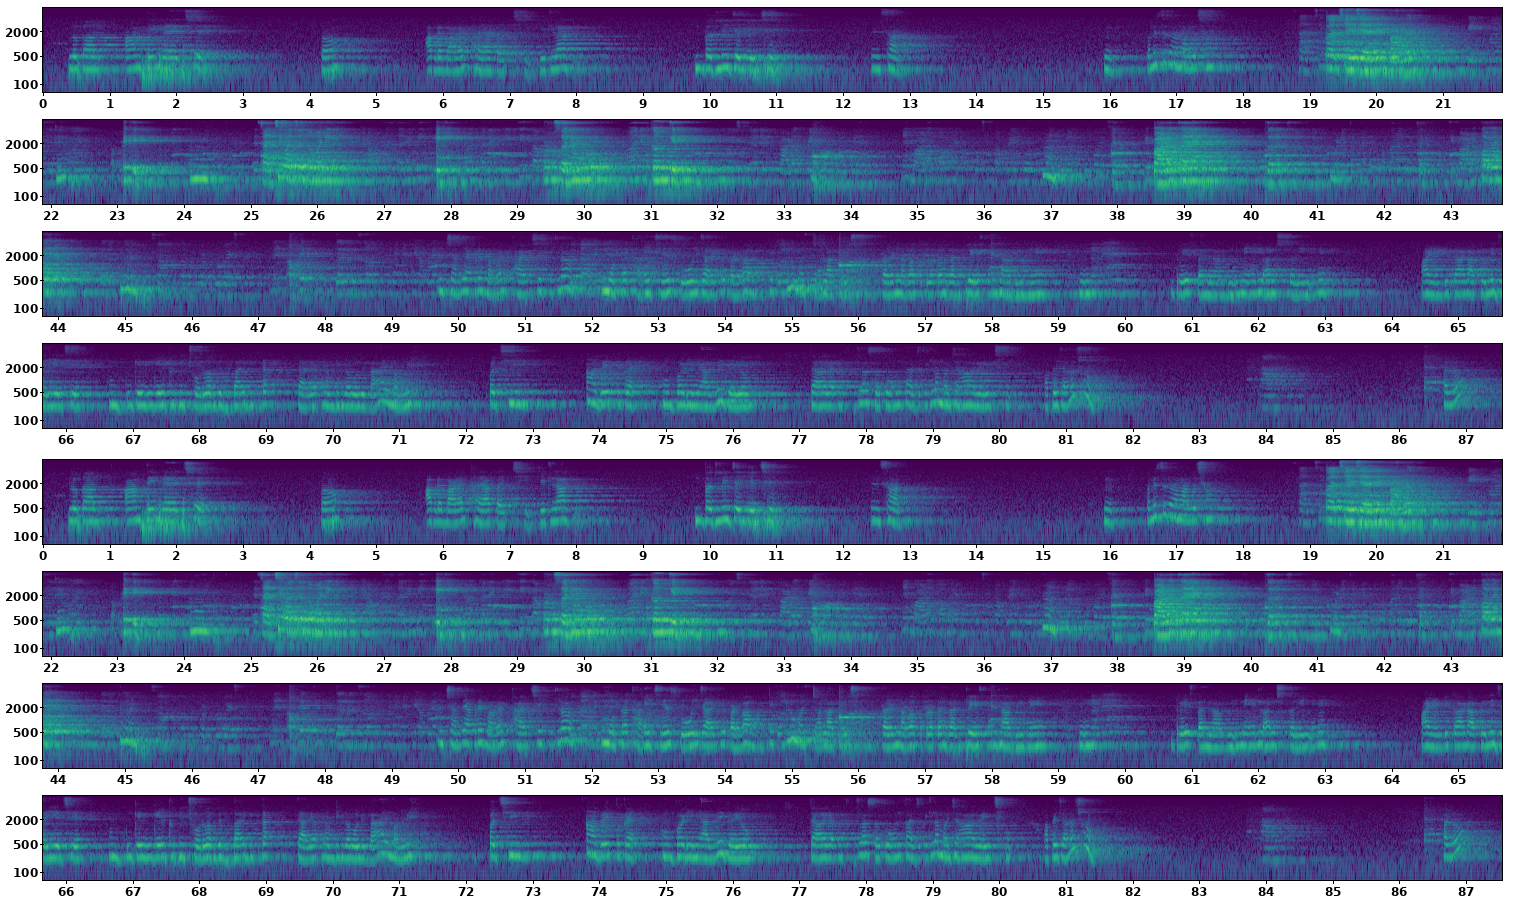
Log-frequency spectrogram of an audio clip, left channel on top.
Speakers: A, on the right (about 45°); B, in the centre.
A: લોકો આમ આમ તેમ રહે છે. તો આપણે બાળક થયા. પછી કેટલાક બદલી જઈએ છે ઇન્સાન હમ્મ તમે શું કેવા માંગો છો
B: સાચી વાત છે જયારે બાળક આ પેટમાં જ્યારે
A: હમ
B: હોય આપણે કેટલી તકલીફ
A: હમ
B: થતી હોય છે. સાચી વાત છે તમારી કે આપણા શરીર ની એક એક નસ અને એક આપણું શરીર નું હર એક અંગ કેટલું દુખતું હોય છે જ્યારે પેટમાં
A: હમ
B: હોય ત્યારે બાળક આવે એના પછી તો આપણે થોડું
A: હમ
B: સારું લાગતું હોય છે કે બાળક થયા ટાઈમે આપણે કેટલું દરદ સહન કરવું
A: હમ
B: પડે તમને તો ખબર જ હશે કે બાળક આવે ત્યારે આપડ કેટલું દરજ
A: હમ
B: સહન પડતું હોય છે કેટલું દરદ સહન કરીને બી આપ
A: જ્યારે આપડે બાળક થાય છે કેટલા
B: જોતા હોય ત્યારે
A: મોટા
B: કેટલું
A: થાય
B: આનંદ
A: છે
B: થતો
A: સ્કૂલ
B: હોય
A: જાય છે પડવા માટે
B: ખબર
A: કેટલું
B: જ
A: મજા
B: હશે કે આપણું
A: લાગે
B: બાળક
A: છે
B: આવે
A: તારે
B: ત્યારે
A: નવા
B: આપણે
A: કપડા પહેરા ડ્રેસ
B: બહુ કઈ
A: પહેનાવીને
B: આનંદ થતો હોય.
A: હમ
B: તમે
A: ડ્રેસ પહેનાવીને લંચ કરીને આઈડેન્ટિટી કાર્ડ આપીને જઈએ છીએ ગ ગેઠ સુધી છોડો આપ બાય ડેટા ત્યારે આપણા દીકરા બોલે બાય મમ્મી પછી હા બે ત કે હમ્મ પડીને આવી ગયો ત્યારે આપડ કેટલા શક તજ કેટલા મજા આવે છે આપડે જાણો છો
B: હા <inaudible>
A: હલો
